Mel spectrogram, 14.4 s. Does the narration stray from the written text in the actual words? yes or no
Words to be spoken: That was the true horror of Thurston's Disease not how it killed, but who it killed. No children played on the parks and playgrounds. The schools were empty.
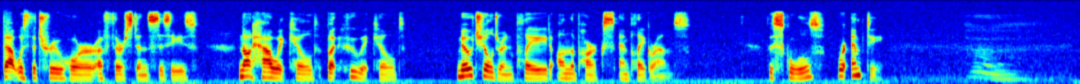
no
